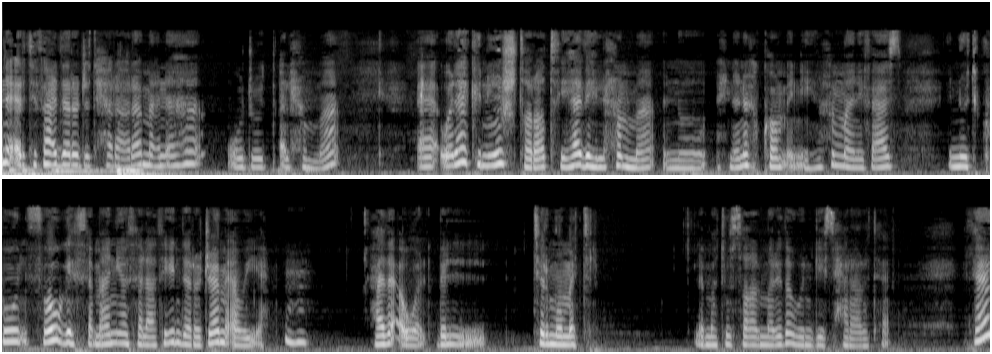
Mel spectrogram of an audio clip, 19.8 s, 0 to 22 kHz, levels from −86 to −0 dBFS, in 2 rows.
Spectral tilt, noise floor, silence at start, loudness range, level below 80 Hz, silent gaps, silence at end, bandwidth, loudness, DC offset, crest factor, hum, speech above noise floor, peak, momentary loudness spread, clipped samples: -6 dB/octave; -48 dBFS; 0 s; 5 LU; -36 dBFS; none; 0 s; 11.5 kHz; -24 LUFS; under 0.1%; 20 dB; none; 26 dB; -4 dBFS; 11 LU; under 0.1%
